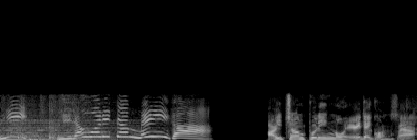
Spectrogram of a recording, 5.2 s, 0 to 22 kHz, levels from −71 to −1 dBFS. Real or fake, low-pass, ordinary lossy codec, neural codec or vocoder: real; 7.2 kHz; Opus, 64 kbps; none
